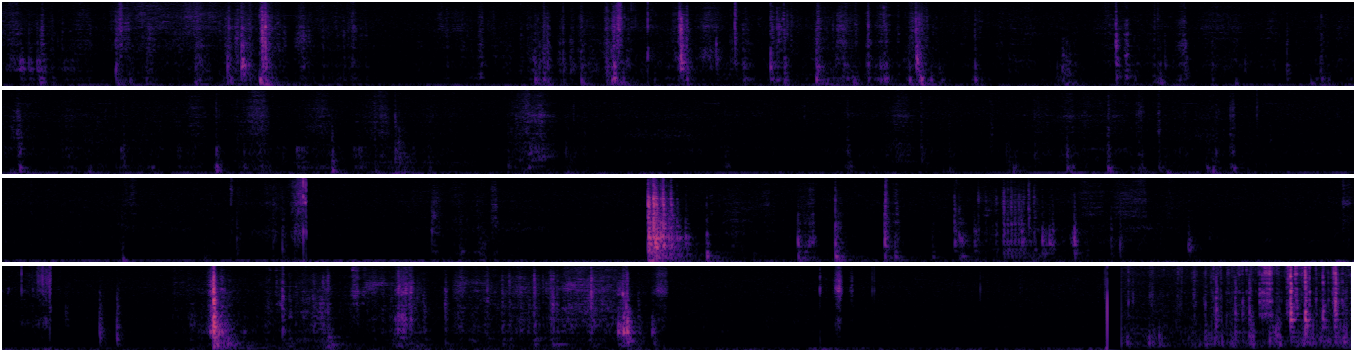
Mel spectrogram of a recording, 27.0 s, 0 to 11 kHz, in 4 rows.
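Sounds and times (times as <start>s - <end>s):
hard objects knocking and clicking: 25.9s - 27.0s.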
